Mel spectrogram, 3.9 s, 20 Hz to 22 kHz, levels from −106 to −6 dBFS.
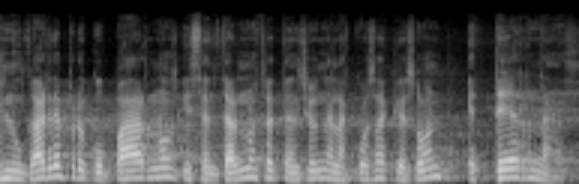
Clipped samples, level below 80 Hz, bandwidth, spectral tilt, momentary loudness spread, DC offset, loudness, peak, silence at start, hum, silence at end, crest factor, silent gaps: under 0.1%; -74 dBFS; 14 kHz; -7 dB/octave; 6 LU; under 0.1%; -32 LUFS; -12 dBFS; 0 s; none; 0 s; 20 dB; none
